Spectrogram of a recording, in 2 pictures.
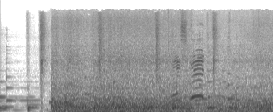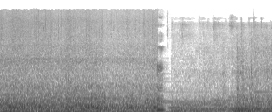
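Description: Loud, steady wind roars and buffets the microphone for most of the clip in China, with a brief chirping sound midway before it suddenly drops off.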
